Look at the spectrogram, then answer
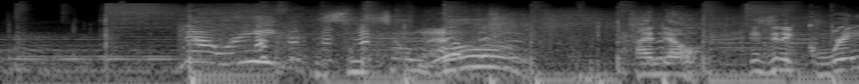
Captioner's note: laughs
